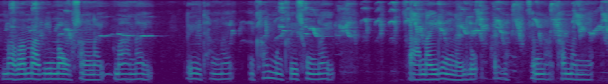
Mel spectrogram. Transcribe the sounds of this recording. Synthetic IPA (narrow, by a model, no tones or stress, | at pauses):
maβamabimawsaŋnajmanaj | dɯjtʰaŋnaj | ŋkʰamːɯŋkʰɾɯjsuŋnaj | z̥anajlɯŋnajlɔpʰɯɾɡɯzɯŋnakʰamanija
